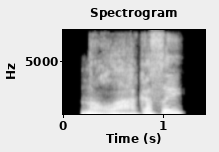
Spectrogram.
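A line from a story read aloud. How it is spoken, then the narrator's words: Babbled. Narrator (Russian): пролепетал Крен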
